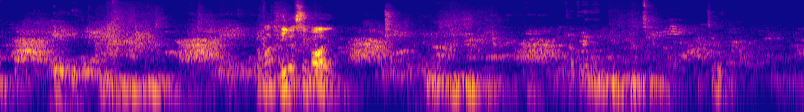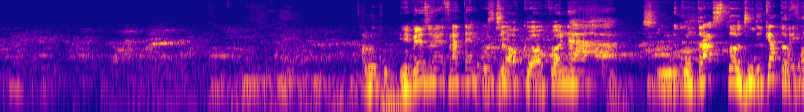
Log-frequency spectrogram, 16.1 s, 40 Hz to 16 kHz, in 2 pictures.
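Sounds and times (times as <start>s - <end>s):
distant crowd chanting and shouting: 0.0s - 16.0s.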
